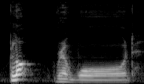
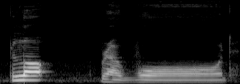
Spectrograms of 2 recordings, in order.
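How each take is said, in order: First: The phrase is said at a normal pace. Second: The phrase is said very slowly.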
